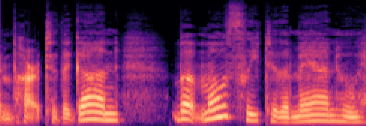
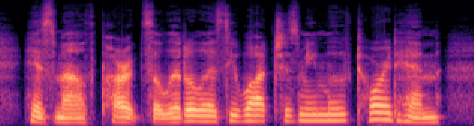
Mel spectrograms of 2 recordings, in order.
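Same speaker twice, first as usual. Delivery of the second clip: usual speaking voice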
